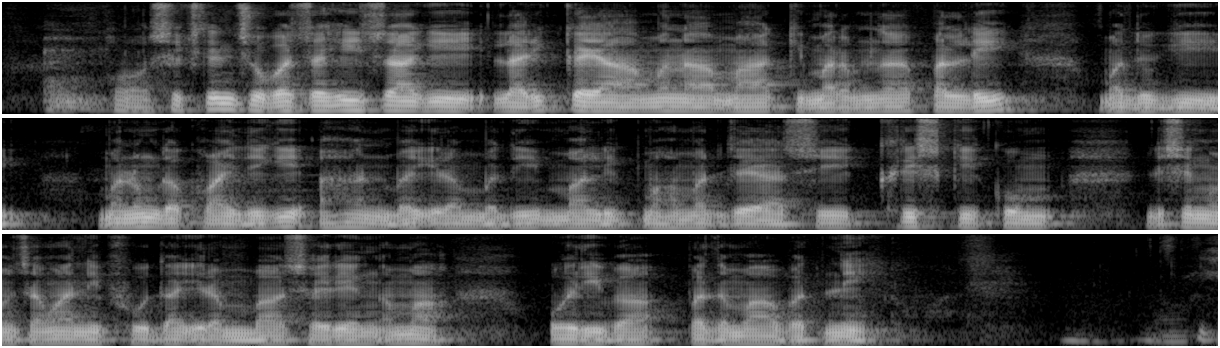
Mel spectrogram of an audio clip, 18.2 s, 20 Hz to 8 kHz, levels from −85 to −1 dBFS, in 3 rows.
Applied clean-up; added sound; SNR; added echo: none; none; none; none.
